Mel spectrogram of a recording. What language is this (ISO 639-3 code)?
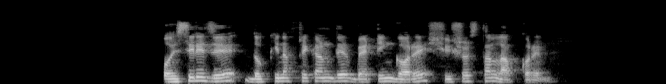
ben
